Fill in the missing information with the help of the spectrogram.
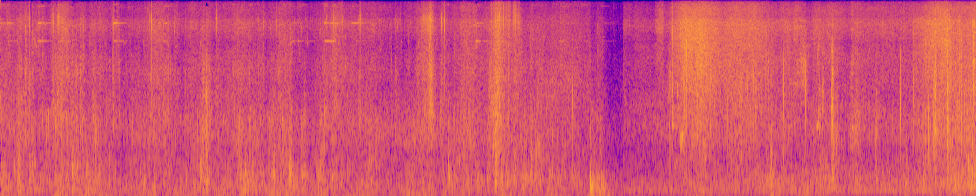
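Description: Footsteps crunching on a gravel boat ramp as a plastic fishing kayak is moved down it, with a sharp thump about six seconds in. Then water splashes and sloshes around the hull at the launch, over a steady low hum.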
